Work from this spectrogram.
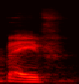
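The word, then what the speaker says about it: Badhbh: Bave is spelled Bedhbh, Yeah, and DH in Irish is silent, yeah, generally speaking, and BH is a V sound, so it's Bave.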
